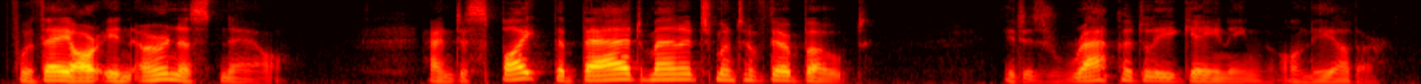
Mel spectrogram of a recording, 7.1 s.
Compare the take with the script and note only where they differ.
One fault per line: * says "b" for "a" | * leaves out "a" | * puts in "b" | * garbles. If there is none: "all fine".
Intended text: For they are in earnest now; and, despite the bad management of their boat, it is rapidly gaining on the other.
all fine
